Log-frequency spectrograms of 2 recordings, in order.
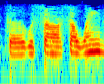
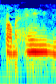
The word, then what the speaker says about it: Samhain: And of course, all of the rituals associated with Samhain or Samhain, it's spelled, S-A-N-H-A-I-N. All of those rituals then passed on into the northern European cultures, through England, and then finally into this country.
